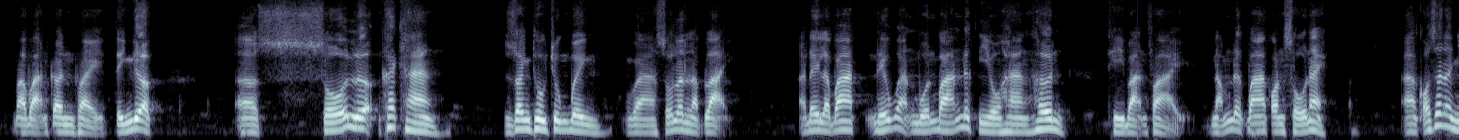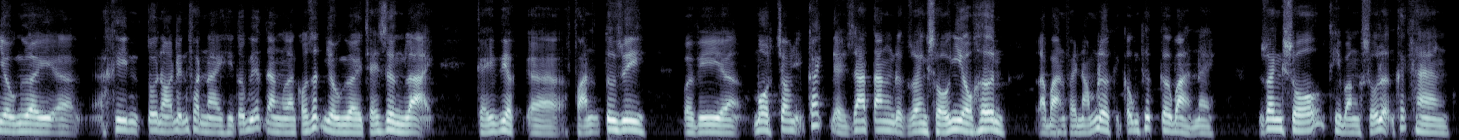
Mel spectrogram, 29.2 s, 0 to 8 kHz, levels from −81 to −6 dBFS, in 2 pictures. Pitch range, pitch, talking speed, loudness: 115-145 Hz, 125 Hz, 220 wpm, -21 LUFS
